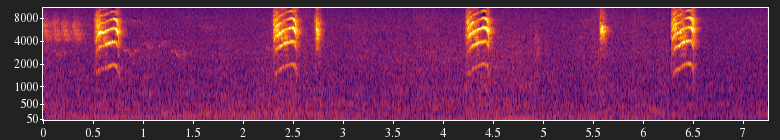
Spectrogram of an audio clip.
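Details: Crimson sunbird calling to provoke a response: loud, high, chevron-shaped chips about every two seconds, with a softer short note between them and a low background hum.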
